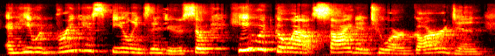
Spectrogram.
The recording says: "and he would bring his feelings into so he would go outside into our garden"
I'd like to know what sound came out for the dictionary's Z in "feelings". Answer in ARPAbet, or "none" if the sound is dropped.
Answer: Z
